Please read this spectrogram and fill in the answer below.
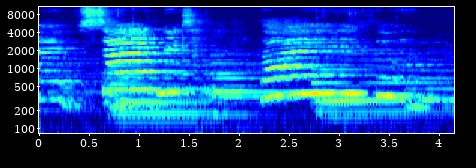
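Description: Female jazz vocalist singing two slow, drawn-out phrases of a ballad into a microphone, with solo piano accompaniment.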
